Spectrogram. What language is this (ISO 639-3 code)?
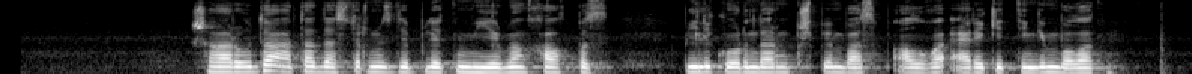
kaz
